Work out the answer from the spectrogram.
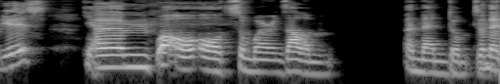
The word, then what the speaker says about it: Zalem: In the Wikipedia article, it's spelled Z-A-L-E-M. Zalem. It's Zalem. It's Zalem.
